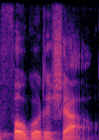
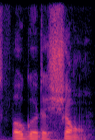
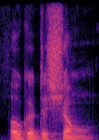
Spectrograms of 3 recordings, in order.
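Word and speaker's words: Fogo de Chão: the states they say Fogo Thea but it's actually the correct pronunciation is Fogo to show Fogo toon like the N is dropping off of it all right Fogo toon perfect okay cuz I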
